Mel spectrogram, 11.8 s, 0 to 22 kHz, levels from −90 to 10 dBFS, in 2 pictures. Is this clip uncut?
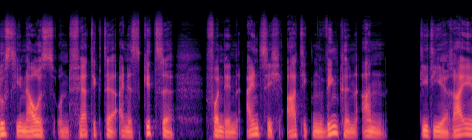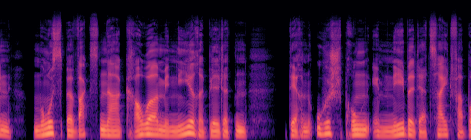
yes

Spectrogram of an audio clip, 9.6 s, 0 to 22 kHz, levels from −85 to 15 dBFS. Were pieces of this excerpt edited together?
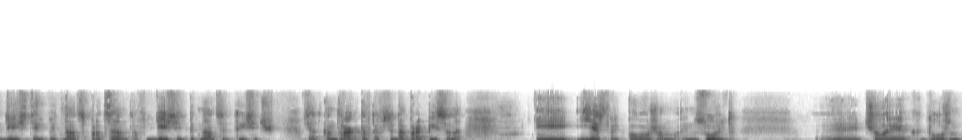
yes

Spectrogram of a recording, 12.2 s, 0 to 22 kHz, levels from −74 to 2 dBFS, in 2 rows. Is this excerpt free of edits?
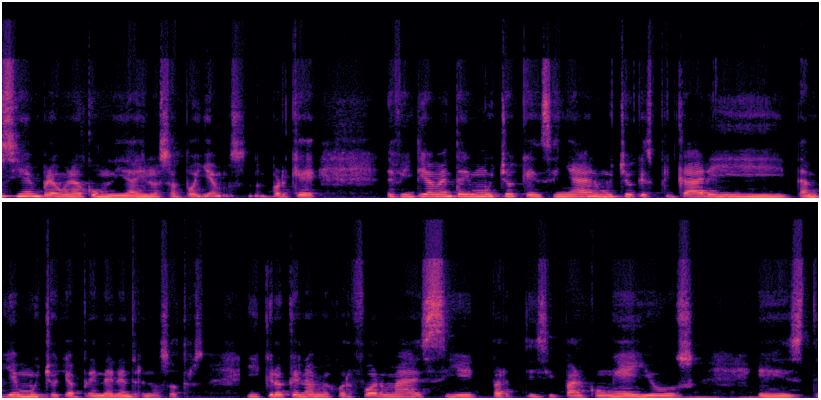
no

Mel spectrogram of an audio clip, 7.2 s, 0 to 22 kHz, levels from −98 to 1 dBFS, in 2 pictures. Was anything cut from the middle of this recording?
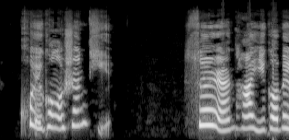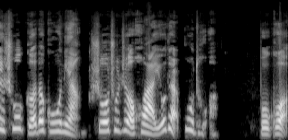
no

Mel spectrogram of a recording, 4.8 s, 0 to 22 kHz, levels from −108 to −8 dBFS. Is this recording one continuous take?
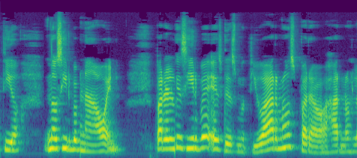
no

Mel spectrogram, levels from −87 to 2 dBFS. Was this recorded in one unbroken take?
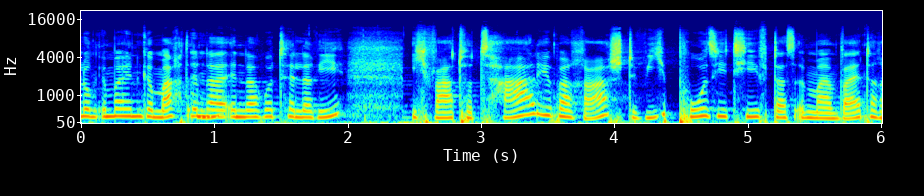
yes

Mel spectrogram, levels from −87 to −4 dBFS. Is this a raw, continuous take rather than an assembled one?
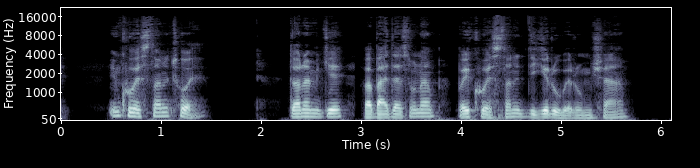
no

